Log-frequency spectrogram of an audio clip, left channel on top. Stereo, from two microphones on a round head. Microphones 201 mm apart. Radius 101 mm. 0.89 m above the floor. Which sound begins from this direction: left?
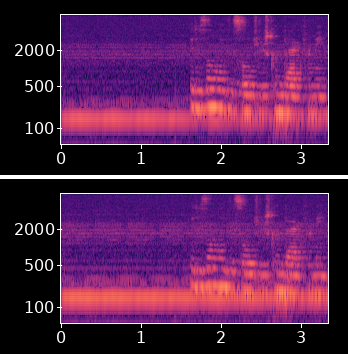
A woman speaking, at 1.6 s.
